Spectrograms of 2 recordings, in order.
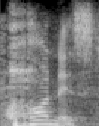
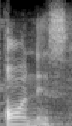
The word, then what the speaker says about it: honest: honest you don't say honest you say honest you start with the sound of the o so the h is silent again you will see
